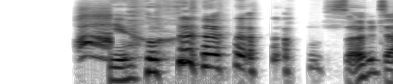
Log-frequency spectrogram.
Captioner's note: caw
